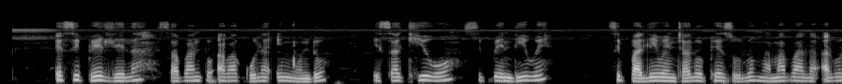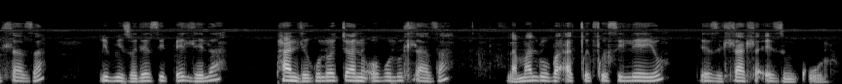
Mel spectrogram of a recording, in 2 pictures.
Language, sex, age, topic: North Ndebele, female, 25-35, health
